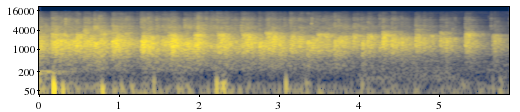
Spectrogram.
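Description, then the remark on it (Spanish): A crowd applauds for Christ on the first Sunday of 2022, steadily for several seconds, a dense wash of many hands clapping at a fairly even level that slowly thins toward the end, with no voices over it. “Un aplauso a Cristo por esa preciosa verdad.”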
